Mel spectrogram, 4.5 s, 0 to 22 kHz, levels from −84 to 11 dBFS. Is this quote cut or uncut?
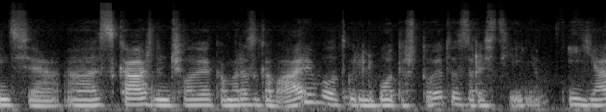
cut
